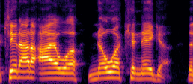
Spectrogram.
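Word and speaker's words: Knigge: no no it's not it's with that short e sound um and everybody has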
